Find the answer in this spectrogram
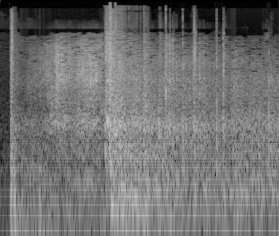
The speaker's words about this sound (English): She continued providing details of the strike, even as loud explosions forced her to move away from a rooftop position.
